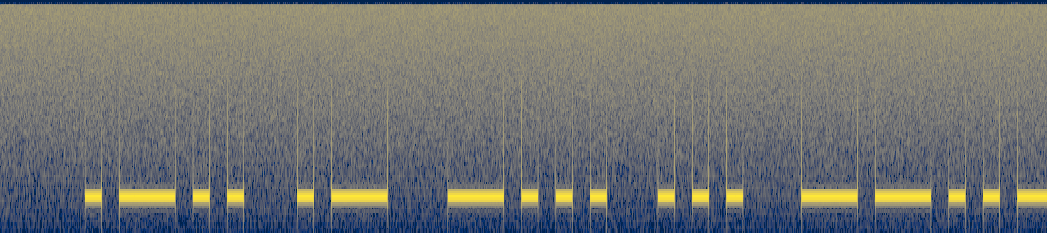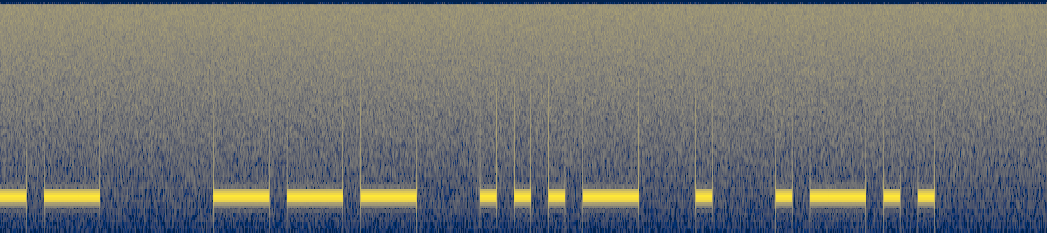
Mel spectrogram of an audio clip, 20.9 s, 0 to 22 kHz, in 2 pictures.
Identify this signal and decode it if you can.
Morse code, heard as a keyed tone, hand-sent with a paddle, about 7 wpm, 630 Hz. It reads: LABS, OVEL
